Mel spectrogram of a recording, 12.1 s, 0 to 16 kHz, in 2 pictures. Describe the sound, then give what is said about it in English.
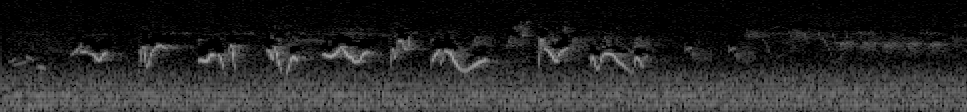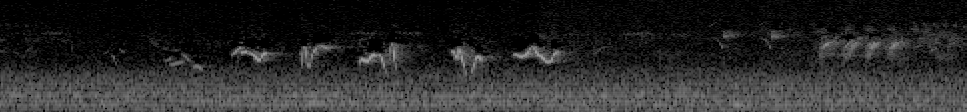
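A bird sings bright, rapid chirping phrases in two bursts, pausing in between. The song is clear over a steady low rumble of traffic from the I-70 highway far away, in a quiet mountain meadow of wildflowers beside an old mining road. “I'm standing here on this mining superhighway and listening to the birds and the quiet.”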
